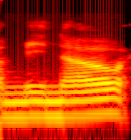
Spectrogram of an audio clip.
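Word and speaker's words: Minot: blue uh the blue book file for uh mino air force base i don't know how the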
